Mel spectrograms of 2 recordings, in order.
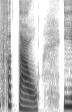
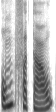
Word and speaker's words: homme fatal: Sim, pois hoje nós vamos falar sobre ele, o homem fatal. E eu já começo passando a bola para Gisele explicar porque a grafia e a pronúncia correta é homem fatal e não fatale, como a gente vê grafado a torto e a direito.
